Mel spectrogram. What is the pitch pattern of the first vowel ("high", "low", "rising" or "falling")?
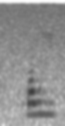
high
